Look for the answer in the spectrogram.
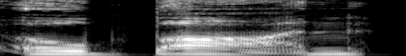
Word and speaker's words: Oban: Oban 14, O-B-A-N. A lot of people say Oban. It's not. It's pronounced Oban.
